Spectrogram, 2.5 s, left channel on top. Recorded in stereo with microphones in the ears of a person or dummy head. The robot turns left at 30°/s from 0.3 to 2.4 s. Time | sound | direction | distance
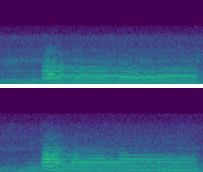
0.5 | a trumpet | 150° right | 1.3 m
